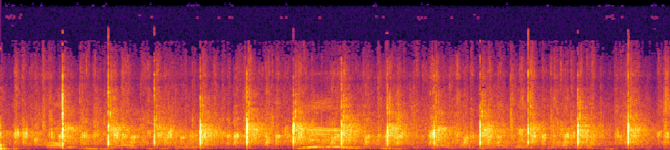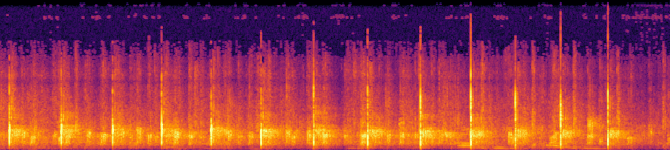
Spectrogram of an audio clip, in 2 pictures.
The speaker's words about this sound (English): Why don't we give the Lord a round of applause and let's shout unto God just for a moment with the voice of triumph. Would you do that in this?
